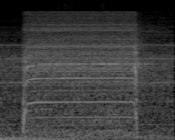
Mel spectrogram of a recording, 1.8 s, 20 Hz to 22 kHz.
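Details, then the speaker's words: FlexArm pneumatic tapping arm, regulator set to 45, driving 1/4-20 helicoils from a strip feed to the bottom of a blind hole in aluminum: a steady airy hiss with a faint even tone, a clean stop, then auto-reverse. Normal tapping operation. "So I'm just going to simply line the arm up over the hole. I'm not going to fight it. I'm going to let it do the work. So we'll drive it on down."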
